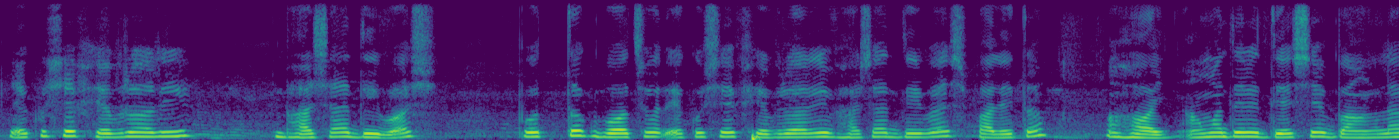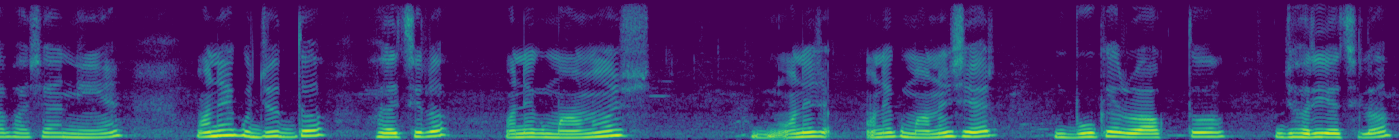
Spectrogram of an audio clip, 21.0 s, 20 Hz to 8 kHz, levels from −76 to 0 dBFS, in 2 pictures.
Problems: background sounds at intervals, background conversations at intervals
